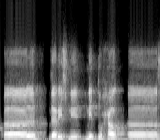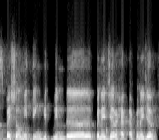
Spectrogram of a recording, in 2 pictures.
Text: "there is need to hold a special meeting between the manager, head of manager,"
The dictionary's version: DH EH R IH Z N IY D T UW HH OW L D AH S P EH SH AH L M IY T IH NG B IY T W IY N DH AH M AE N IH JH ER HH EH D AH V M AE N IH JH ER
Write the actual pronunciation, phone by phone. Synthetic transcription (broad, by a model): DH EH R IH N N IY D T UW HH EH L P AH S P EH SH AH L M IY T IH NG B IY T W IY N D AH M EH N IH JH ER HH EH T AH P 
